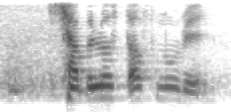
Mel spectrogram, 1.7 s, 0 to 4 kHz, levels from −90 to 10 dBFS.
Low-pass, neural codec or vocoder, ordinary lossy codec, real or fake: 3.6 kHz; none; none; real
